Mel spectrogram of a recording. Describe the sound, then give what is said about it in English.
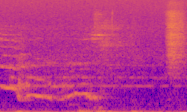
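A dog in the room whimpers: one thin, wavering whine that dips and rises in pitch, faint over a low background hum. “So there is doggo in room”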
